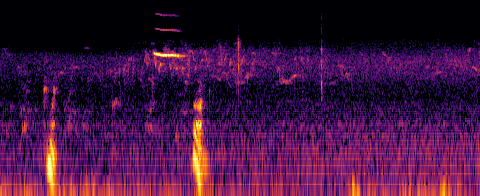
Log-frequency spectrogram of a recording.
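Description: Faint birdsong and a few short calls. The loudest is a brief high chirp about two seconds in.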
